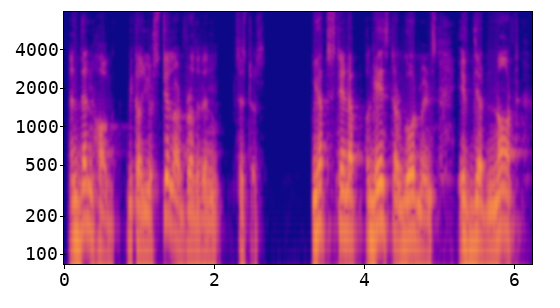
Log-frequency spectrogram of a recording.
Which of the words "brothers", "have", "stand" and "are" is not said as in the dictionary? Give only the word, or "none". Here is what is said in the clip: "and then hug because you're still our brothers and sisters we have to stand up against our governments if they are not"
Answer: brothers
